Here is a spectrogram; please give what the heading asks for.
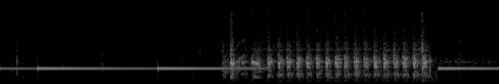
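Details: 2002 Chevy Malibu start/no-start, sat 4 months, rainy weather, retried after 2 hours; anti-theft ruled out, ignition coil suspected: steady cranking about 3.5 beats per second for two seconds, never fires; cranks, no start.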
